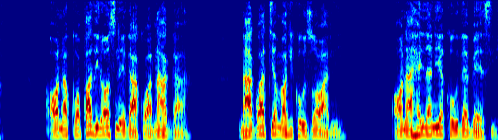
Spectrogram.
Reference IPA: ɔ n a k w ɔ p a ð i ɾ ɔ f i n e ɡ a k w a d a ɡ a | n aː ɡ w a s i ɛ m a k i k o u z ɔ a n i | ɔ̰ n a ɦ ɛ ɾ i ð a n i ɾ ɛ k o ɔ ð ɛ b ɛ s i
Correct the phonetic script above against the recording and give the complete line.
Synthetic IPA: ɔ n a k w ɔ p a ð i ɾ ɔ s i n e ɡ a k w a n a ɡ a | n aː ɡ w a t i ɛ m a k i k o u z ɔ a n i | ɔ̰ n a ɦ ɛ ɾ i ð a n i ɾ ɛ k o u ð ɛ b ɛ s i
